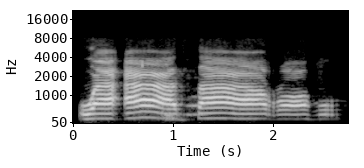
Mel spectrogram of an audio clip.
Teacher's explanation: Ro itu malah dibaca tebal karena berharokat fathah.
